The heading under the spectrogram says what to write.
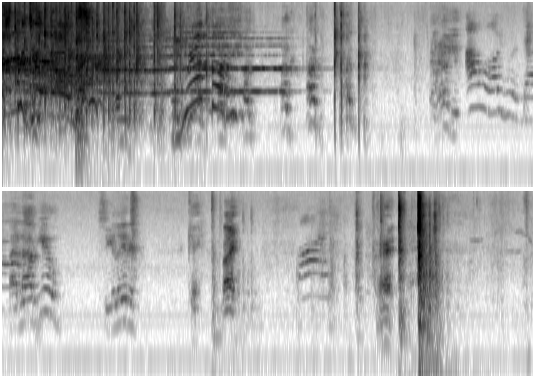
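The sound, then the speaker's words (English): A door bangs shut with a loud thud at the start, then another sharp knock near the end, with wordless voices and a steady hum in between. “Oh, close that door on your way out.”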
